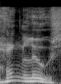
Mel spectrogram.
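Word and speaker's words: Heng Loose: Uh, eh, eh, hang loose.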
